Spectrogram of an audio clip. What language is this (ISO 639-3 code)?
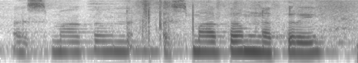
san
